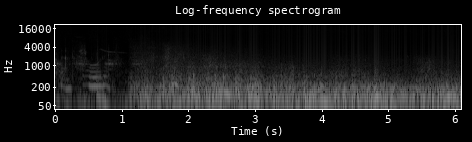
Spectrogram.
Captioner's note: thunder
